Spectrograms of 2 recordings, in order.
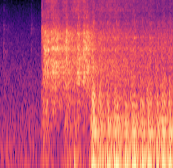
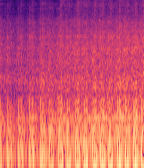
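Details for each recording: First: Cheap learner motorbike project, cold start in neutral with the manual choke on. The starter catches at once and the engine settles into a slightly lumpy but even cold idle; it starts fine. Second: Cheap used motorbike on its first start in neutral, cold and on manual choke, with possibly old fuel and some smoke. Low, lumpy, uneven thumping idle that stumbles and nearly stalls, and it won't hold idle. Rough cold idle.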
